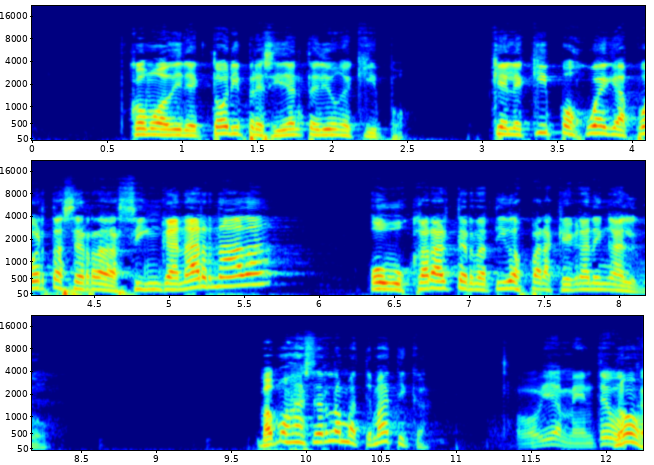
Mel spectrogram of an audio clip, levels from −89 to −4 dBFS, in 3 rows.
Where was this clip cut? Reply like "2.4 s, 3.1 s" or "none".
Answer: 2.9 s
